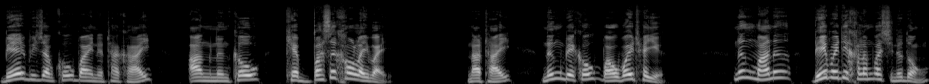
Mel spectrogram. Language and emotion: Bodo, angry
